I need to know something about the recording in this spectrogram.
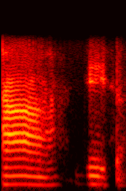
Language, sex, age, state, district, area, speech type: Hindi, male, 18-30, Madhya Pradesh, Hoshangabad, urban, conversation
